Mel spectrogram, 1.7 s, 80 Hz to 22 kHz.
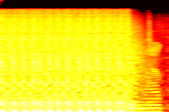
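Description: M416 assault rifle fire in PUBG, a loud sustained automatic burst of rapid evenly spaced shots lasting over a second before cutting off into a brief fading tail.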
